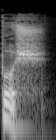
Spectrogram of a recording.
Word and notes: bush: British English

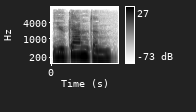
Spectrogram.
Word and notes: Ugandan: British English

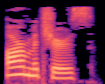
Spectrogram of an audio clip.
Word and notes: armatures: British English

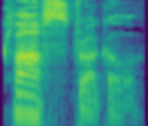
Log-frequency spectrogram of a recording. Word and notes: class struggle: British English

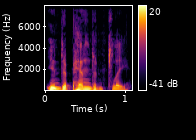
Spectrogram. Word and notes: independently: American English

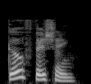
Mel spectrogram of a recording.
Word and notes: go fishing: British English

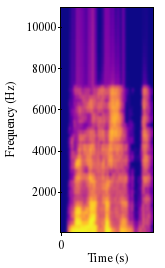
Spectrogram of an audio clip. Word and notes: maleficent: British English

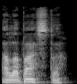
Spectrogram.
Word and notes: alabaster: British English

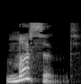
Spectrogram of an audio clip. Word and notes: mustn't: British English

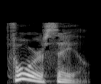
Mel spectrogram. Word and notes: foresail: British English

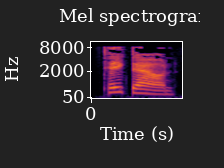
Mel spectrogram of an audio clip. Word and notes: take down: British English

